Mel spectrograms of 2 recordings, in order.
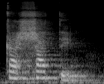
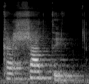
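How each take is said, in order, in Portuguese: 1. É falada do jeito do espanhol argentino. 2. É falada do jeito do espanhol argentino.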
